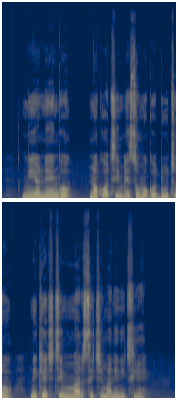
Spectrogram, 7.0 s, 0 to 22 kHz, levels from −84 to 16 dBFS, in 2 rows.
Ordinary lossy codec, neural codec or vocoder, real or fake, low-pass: none; none; real; none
